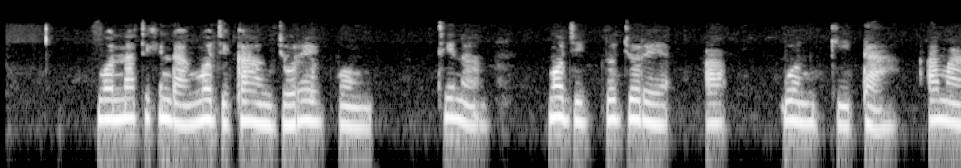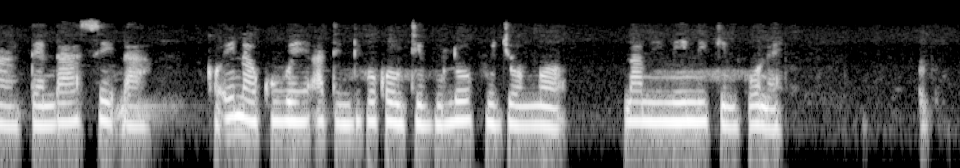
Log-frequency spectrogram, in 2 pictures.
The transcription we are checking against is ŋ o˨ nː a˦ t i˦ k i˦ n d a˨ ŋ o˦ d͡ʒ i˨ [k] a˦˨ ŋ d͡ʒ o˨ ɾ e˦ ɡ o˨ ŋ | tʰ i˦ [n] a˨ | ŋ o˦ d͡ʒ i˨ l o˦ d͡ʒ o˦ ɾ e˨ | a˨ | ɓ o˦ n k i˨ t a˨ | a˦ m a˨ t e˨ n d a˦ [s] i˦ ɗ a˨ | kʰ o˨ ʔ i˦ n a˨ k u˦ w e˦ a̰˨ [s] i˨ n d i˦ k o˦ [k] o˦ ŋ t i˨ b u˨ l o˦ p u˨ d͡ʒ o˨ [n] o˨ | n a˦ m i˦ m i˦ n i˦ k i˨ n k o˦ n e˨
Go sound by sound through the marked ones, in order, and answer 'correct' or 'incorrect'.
correct, correct, correct, incorrect: t, correct, incorrect: ŋ

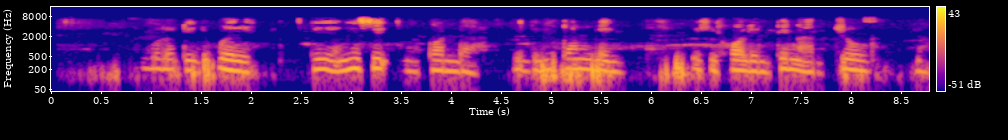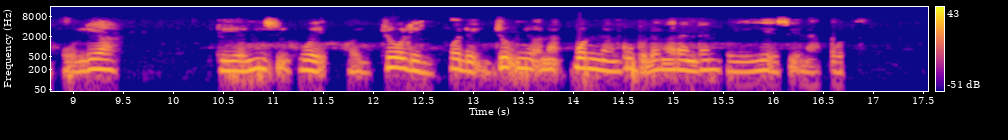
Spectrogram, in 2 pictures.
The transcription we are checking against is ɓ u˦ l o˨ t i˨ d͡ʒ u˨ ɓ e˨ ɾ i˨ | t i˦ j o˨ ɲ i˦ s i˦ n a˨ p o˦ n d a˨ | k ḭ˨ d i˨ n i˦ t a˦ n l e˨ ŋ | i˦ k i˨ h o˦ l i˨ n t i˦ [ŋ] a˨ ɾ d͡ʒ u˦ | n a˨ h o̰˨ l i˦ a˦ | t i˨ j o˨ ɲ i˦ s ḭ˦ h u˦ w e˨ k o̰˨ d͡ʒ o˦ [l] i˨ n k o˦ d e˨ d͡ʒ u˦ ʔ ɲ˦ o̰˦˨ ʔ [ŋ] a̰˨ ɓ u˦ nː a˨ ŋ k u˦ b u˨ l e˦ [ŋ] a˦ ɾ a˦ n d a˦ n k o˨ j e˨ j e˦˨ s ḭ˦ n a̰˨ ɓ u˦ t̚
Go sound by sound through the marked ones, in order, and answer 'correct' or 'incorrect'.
correct, correct, incorrect: n, correct

